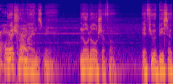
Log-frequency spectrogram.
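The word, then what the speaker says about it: Haurchefant: Orchafon. That's how you pronounce it. Orchafon. Orchafon.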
